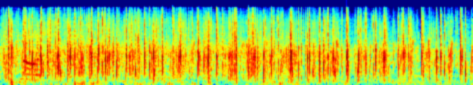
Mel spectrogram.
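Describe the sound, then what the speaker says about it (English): A small group applauds with dense, steady clapping that fills the whole stretch, close and fairly loud without pause. "give her an applause"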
